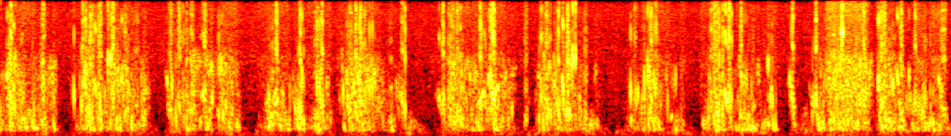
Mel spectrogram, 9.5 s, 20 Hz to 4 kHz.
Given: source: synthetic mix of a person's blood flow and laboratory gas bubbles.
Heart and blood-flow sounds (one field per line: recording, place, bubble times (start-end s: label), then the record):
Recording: Doppler ultrasound of blood flow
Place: precordium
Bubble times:
0.00-0.59 s: bubbles
0.69-1.52 s: bubbles
1.64-2.44 s: bubbles
2.57-4.09 s: bubbles
4.34-5.17 s: bubbles
5.22-5.29 s: bubbles
5.34-5.89 s: bubbles
5.93-6.00 s: bubbles
6.26-6.86 s: bubbles
6.99-7.79 s: bubbles
7.87-8.01 s: bubbles
8.07-9.51 s: bubbles
From the record:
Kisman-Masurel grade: 444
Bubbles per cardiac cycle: continuous sound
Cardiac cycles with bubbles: 100%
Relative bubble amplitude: maximal (0.775 to 0.999)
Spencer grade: 4 (maximum detectable bubble signal sounding continuously throughout systole and diastole of every cardiac period, and overriding the amplitude of the normal cardiac signals)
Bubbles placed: anywhere in the cardiac cycle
